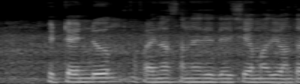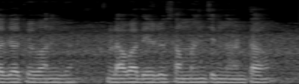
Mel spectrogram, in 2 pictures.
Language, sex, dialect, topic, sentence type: Telugu, male, Telangana, banking, statement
